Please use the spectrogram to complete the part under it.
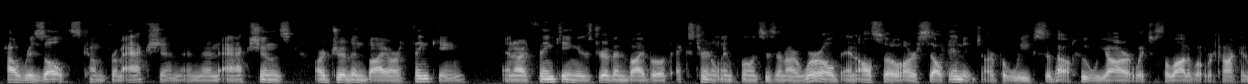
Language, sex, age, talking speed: English, male, 40-59, 200 wpm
